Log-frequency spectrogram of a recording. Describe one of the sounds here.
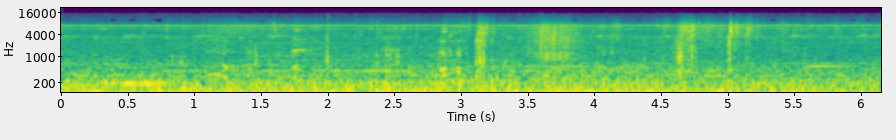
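A baby monkey scrapes at dry leaves and pebbles on the ground.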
